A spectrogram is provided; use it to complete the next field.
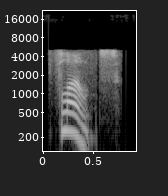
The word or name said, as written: flounce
